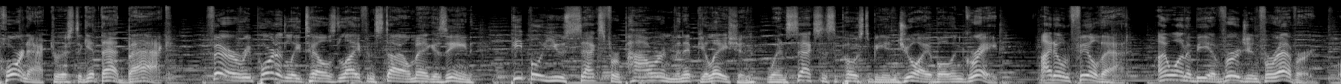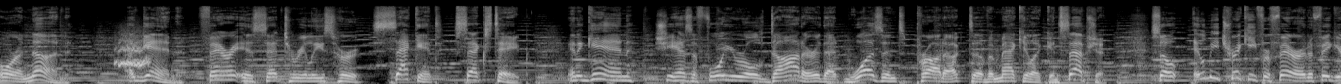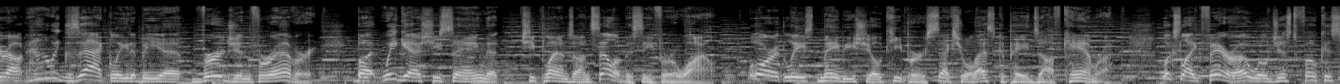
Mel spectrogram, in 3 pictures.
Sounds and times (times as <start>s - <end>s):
Music: 0.0s - 40.2s
Speech: 0.0s - 40.2s.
